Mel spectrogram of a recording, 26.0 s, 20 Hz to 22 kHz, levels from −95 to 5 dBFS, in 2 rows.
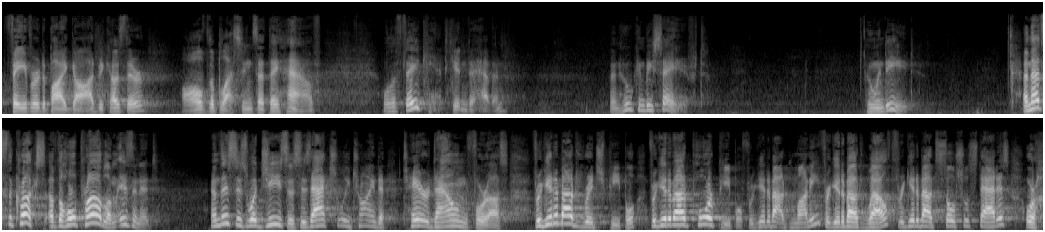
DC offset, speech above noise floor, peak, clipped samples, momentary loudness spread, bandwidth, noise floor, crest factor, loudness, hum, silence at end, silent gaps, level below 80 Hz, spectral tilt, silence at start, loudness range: under 0.1%; 45 dB; -4 dBFS; under 0.1%; 18 LU; 13.5 kHz; -68 dBFS; 20 dB; -23 LUFS; none; 0 s; none; -64 dBFS; -5.5 dB/octave; 0.15 s; 15 LU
